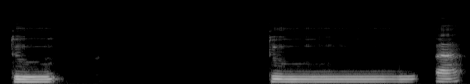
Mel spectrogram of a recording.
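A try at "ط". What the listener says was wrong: একটু মুখটা গোল হয়ে যাচ্ছে হ্যাঁ, পু, পু, স্ট্রেট ফেস রাখবো। একটু খেয়াল রাখেন যে এইটা গোল হবে না, হ্যাঁ। যেভাবে প বললাম, সিমিলারলি তু, তুই, সিমিলার স্ট্রেট ফেস, হ্যাঁ।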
